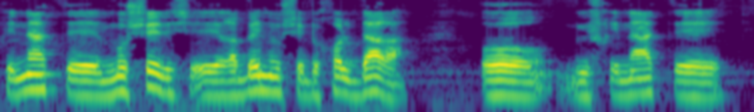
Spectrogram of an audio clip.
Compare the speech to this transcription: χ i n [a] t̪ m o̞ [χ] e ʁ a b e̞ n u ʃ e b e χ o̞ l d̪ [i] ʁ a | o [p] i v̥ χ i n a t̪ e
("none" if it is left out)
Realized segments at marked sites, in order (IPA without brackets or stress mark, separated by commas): a, ʃ, a, b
